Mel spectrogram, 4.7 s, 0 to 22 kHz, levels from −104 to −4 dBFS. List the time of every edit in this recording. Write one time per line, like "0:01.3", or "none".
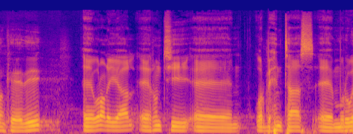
0:00.9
